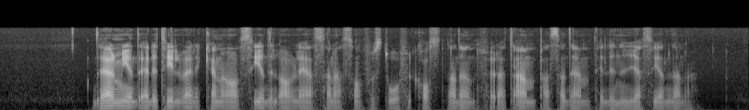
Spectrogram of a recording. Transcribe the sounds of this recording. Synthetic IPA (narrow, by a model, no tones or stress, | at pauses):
d̪æːɾmeːd̪æ̰ɖɛt̪ʰɪlvæɾkanavseːd̪əlʔɑvlɛːsaɳasɔmfoːʂt̪oːfœɾkʰɔst̪nad̪ənfœ̰ɾʔat̪ʰa̰npʰasːad̪ɛmt̪ʰɪld̪ɛmnyːaseːd̪la̰ɳa̰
